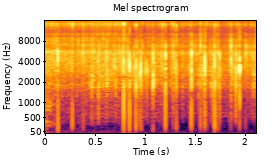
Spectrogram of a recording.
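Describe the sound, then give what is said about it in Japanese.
Dense fizzing with rapid, irregular crackles and pops from carbonated lotion being applied, a steady sizzling hiss throughout with no voices. “あ、パチパチすごいな。”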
